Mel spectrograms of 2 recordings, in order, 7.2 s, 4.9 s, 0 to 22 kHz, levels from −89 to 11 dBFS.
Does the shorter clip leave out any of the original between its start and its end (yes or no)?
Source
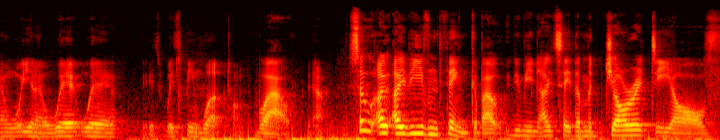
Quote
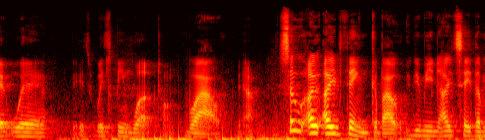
yes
